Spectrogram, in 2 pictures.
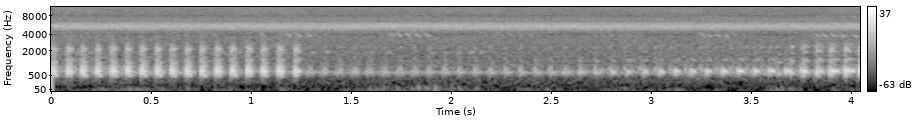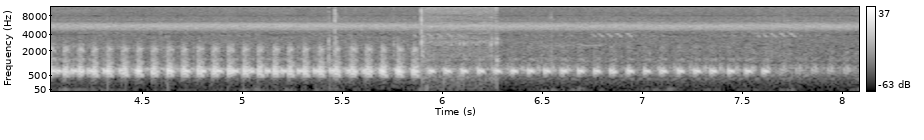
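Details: Male yellow cururu toad calling from inside a pond in São Joaquim National Park, Orleans, Santa Catarina, on 22 September 2017 at 19:42: a long, fast, even pulsed trill, pausing briefly and then resuming, over a steady high insect hum.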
